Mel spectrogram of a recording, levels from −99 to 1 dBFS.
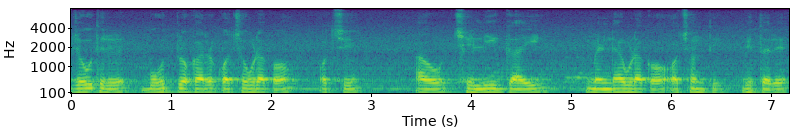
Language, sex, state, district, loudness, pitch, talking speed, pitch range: Odia, male, Odisha, Khordha, -13 LUFS, 115 Hz, 110 wpm, 115-120 Hz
